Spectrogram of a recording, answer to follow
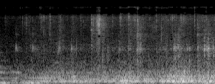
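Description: Crackling, rumbling noise right on the microphone, starting suddenly and running on steadily, the kind made by wind or cloth rubbing over a phone's mic.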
